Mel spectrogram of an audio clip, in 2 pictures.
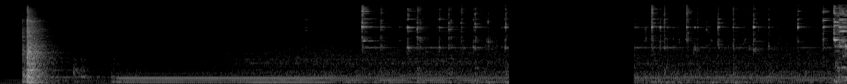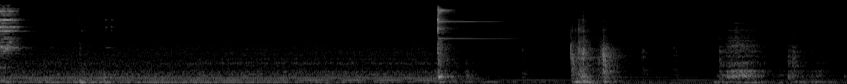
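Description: At 5.09 s a rebuffering stall hits: playback runs out of downloaded audio and waits for more, going silent until 6.34 s, then resumes exactly where it stopped, adding 1.26 s.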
